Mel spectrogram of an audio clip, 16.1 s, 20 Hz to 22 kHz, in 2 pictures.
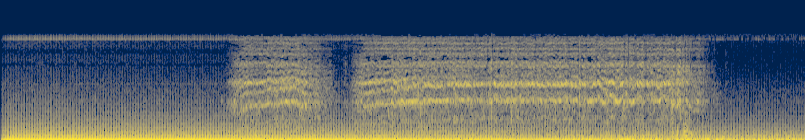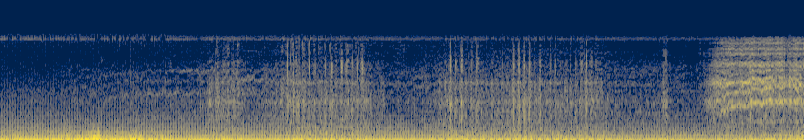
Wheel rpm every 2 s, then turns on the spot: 0, 80, 150, 60, 0, 20, 20, 60.
10-14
